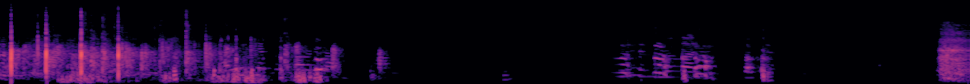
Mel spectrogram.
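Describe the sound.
A short burst of audience applause, many hands clapping at once for about two seconds, then fading into scattered quieter voices and pauses.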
